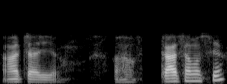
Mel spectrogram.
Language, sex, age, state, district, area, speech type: Sanskrit, male, 18-30, West Bengal, Cooch Behar, rural, conversation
